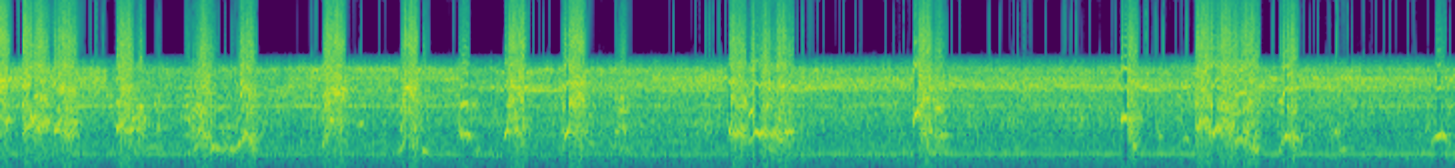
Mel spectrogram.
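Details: Sable, a dog confronting a Dyson vacuum, lets out repeated sharp barks and yips in irregular bursts, roughly one to two per second, against the constant whine and hum of the running vacuum cleaner.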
